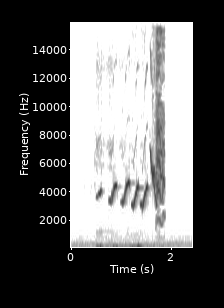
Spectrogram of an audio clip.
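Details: Double-collared seedeater singing the tui tui song style, used for training and warming up other males. A run of five quick slurred whistles, each rising then falling, ends in a short harsh buzzy burst.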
